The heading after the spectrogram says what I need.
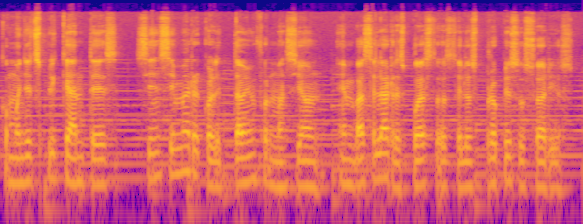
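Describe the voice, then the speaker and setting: A man narrating an internet mystery video in a scripted, explanatory way, asking the viewer rhetorical questions. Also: medium pitch. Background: faint guitar music.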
